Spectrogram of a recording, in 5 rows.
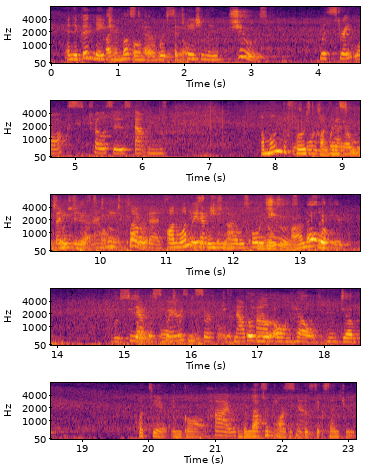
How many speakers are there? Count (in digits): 4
